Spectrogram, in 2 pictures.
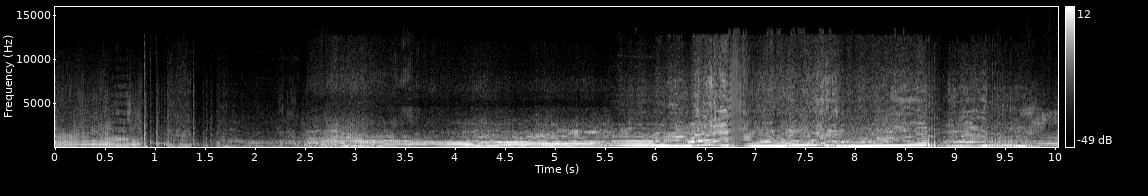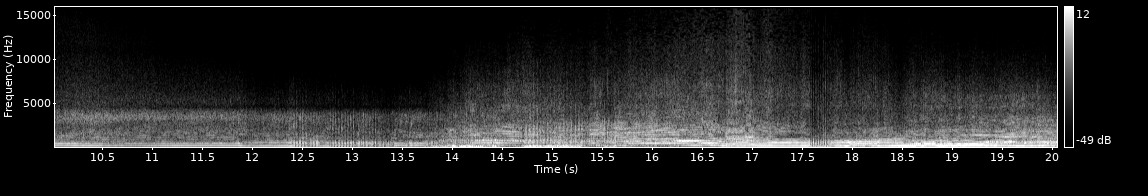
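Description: Rally1 rally cars driven hard on a stage, the engine note rising and falling through gear changes and lifts. The sound changes abruptly several times as different passing cars are cut in.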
